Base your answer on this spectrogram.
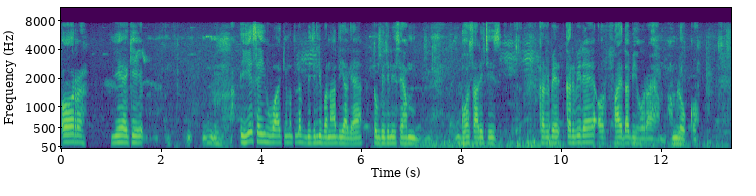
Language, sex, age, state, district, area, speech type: Urdu, male, 18-30, Bihar, Supaul, rural, spontaneous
